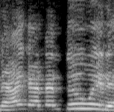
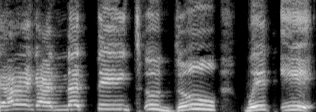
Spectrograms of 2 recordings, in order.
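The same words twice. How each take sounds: First: Rapid, dismissive disclaimer; quick denial. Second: Slow, deliberate disclaimer; emphatic slow denial. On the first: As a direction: rattle it off fast and high. Denies involvement, then repeats emphatically. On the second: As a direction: stretch it out word by word. Same denial repeated slowly for emphasis. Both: Real, not acted.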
